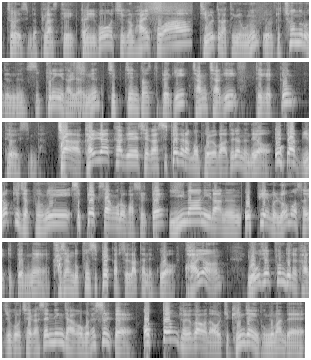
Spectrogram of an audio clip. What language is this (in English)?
Korean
